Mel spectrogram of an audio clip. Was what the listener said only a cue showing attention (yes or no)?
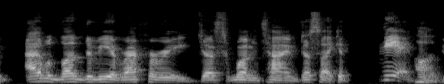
no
